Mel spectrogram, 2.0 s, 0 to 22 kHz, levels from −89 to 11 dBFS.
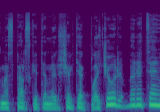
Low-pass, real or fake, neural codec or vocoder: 14.4 kHz; real; none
